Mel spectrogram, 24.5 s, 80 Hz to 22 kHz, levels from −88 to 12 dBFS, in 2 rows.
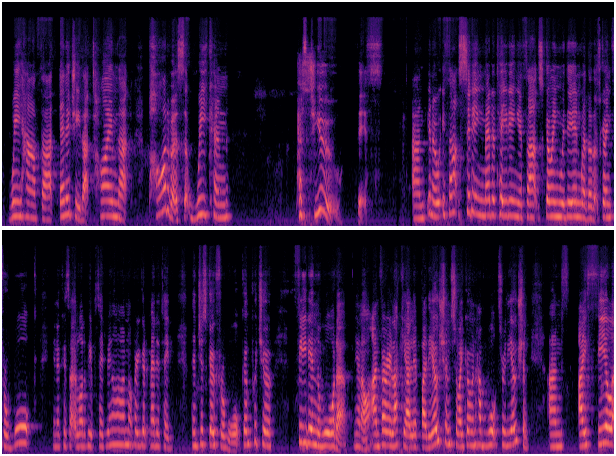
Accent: British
